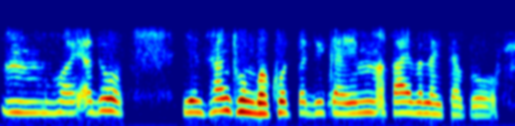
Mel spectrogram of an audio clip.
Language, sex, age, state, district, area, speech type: Manipuri, female, 30-45, Manipur, Churachandpur, rural, conversation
